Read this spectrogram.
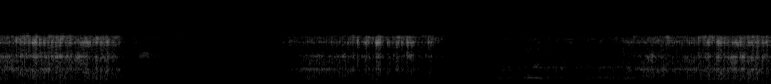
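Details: Adult woman snoring at 3 a.m.: three rough, fluttering breaths, each about a second long, with quiet pauses between them; snoring.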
